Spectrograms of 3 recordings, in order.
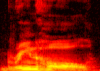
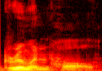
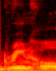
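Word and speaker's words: Gruene Hall: is Thursday February 9th um we uh okay pronunciation um last night we played in Green Hall out here in New Braunfels Texas I was pronouncing it Gruen Hall rather than Green Hall but I would see the spelling and I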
